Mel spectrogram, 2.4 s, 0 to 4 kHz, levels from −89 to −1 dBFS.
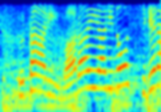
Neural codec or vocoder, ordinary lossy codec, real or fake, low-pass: codec, 44.1 kHz, 7.8 kbps, DAC; none; fake; 3.6 kHz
